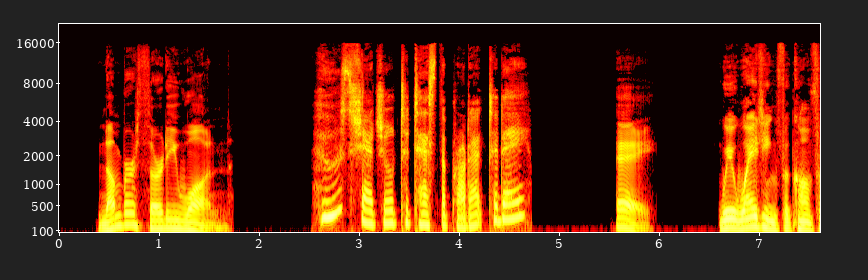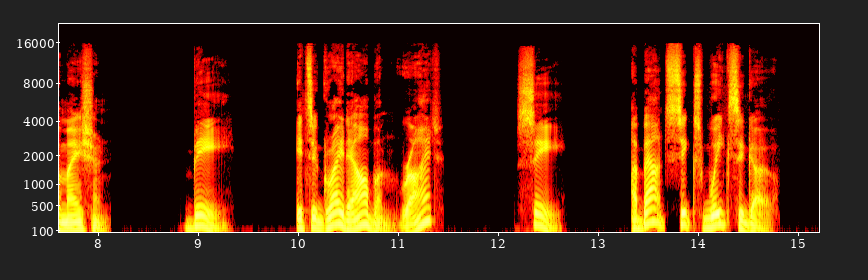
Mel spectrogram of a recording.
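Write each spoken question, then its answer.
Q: Who's scheduled to test the product today?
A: A: We're waiting for confirmation.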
